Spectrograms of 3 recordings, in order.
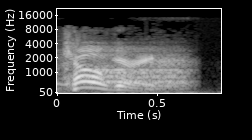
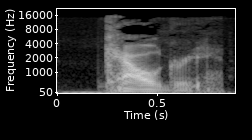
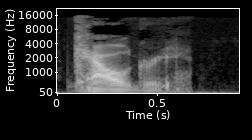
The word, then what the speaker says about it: Calgary: That was Saskatchewan Premier Scott Moe, and that is the way Calgary is typically pronounced in his province. But if you're from Alberta, you say it like this. – Calgary. Calgary.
